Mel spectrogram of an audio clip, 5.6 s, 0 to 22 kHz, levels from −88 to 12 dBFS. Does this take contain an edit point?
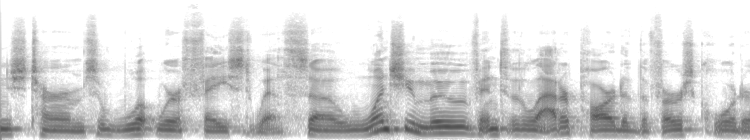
no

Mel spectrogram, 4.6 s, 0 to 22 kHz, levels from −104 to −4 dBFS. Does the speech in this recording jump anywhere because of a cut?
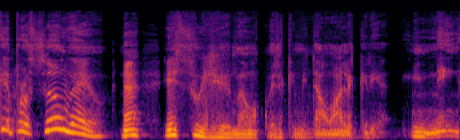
yes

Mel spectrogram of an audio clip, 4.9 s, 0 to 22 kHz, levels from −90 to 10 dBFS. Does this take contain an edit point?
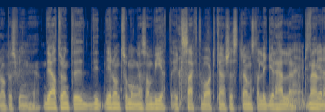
no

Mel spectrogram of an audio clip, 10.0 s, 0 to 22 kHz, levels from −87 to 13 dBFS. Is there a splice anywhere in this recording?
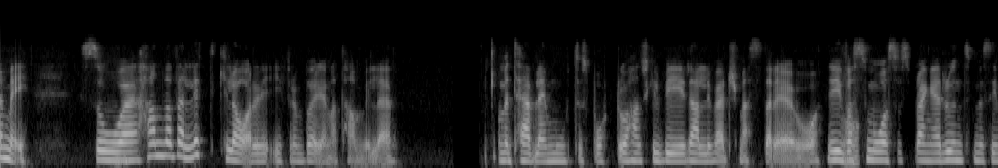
yes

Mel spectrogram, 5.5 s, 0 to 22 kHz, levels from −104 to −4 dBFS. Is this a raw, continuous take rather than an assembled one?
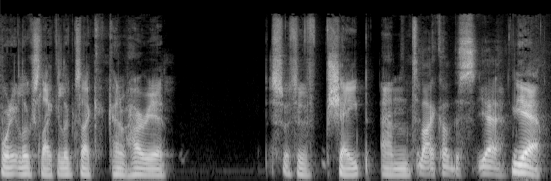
yes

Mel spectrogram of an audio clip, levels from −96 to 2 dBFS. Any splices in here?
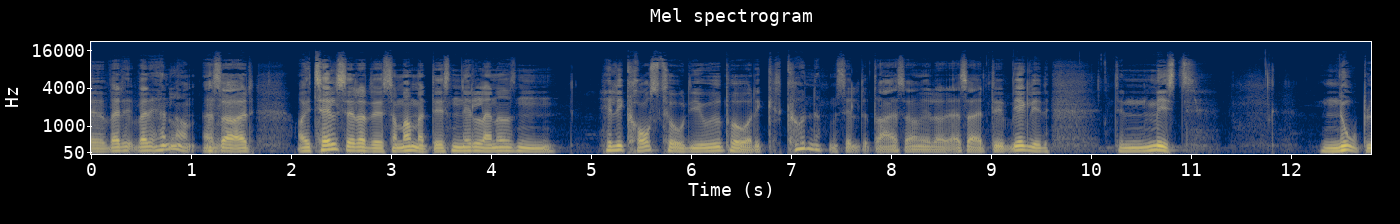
no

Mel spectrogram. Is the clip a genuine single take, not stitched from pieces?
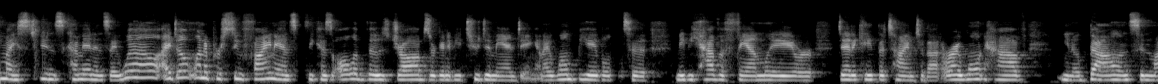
yes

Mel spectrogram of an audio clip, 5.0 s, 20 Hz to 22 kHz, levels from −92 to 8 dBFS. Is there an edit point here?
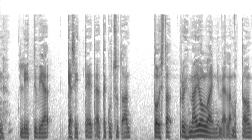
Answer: no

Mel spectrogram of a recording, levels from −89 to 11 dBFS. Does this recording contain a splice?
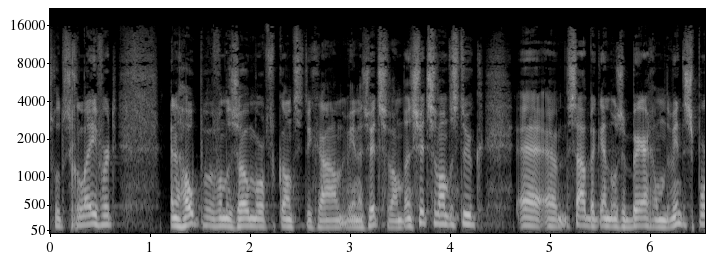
no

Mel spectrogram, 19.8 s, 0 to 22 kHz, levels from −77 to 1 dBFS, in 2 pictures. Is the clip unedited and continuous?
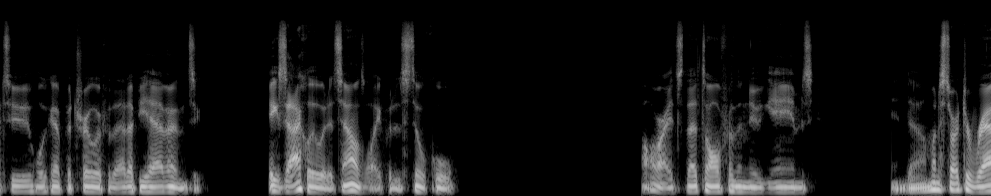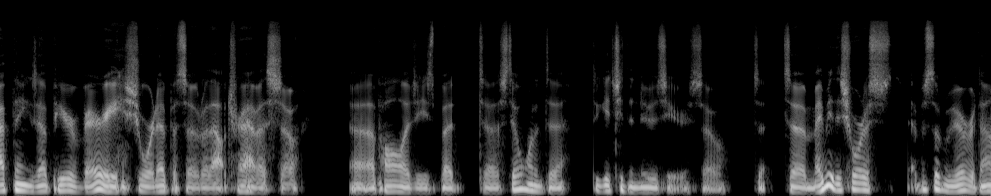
yes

